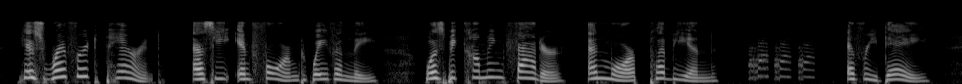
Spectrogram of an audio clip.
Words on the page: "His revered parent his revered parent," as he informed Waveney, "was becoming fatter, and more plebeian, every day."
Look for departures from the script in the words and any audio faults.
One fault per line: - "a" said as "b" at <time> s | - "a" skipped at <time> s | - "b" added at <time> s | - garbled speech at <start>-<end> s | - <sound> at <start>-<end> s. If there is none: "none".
- "his revered parent" skipped at 1.6 s
- laugh at 7.5-8.2 s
